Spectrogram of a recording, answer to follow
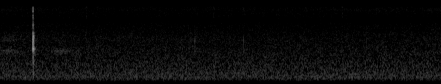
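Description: Faint steady hiss with one sharp click about a third of a second in.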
